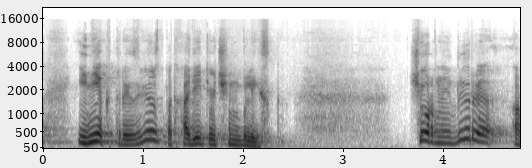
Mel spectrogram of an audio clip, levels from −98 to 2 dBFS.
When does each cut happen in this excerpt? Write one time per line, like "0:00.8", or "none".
0:01.2

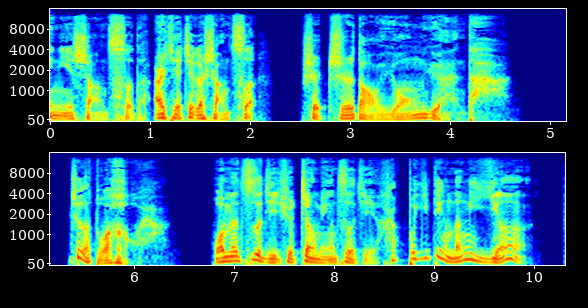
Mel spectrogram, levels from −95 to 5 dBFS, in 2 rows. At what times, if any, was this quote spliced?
none

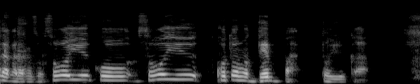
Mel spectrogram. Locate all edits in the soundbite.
0:02.1

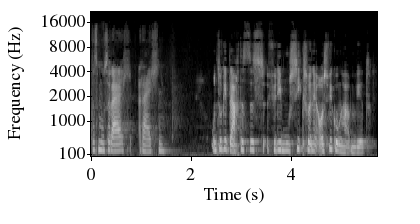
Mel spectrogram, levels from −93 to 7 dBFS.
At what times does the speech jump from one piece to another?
0:02.5

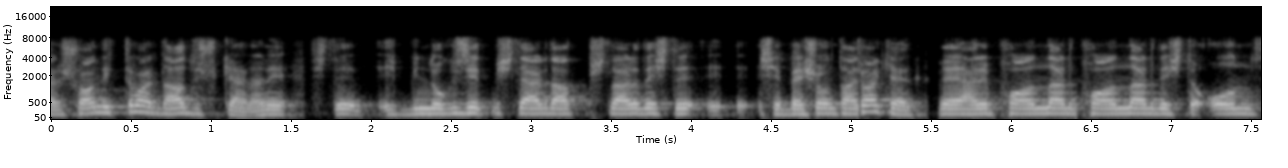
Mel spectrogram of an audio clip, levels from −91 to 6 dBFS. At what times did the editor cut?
0:01.6
0:05.0
0:05.5
0:06.4

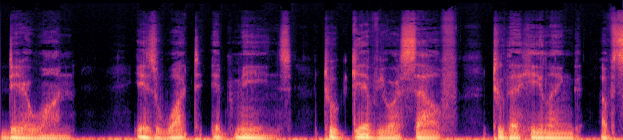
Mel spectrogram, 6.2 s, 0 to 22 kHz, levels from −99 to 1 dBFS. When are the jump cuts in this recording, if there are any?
none

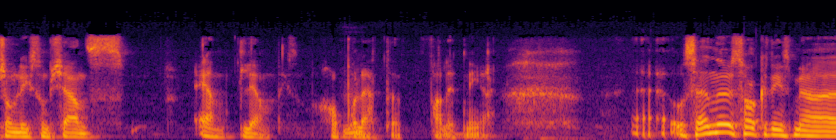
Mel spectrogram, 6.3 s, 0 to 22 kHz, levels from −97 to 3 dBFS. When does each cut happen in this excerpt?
none

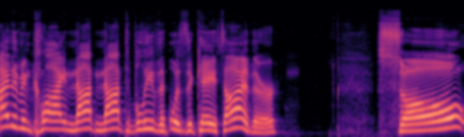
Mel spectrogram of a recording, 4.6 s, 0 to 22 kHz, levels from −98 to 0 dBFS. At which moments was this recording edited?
0:00.9
0:01.7
0:03.0

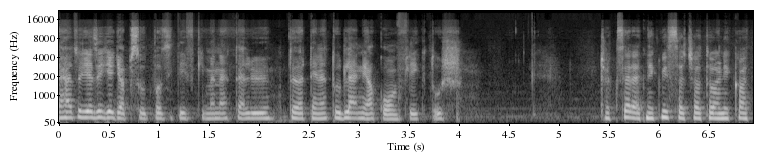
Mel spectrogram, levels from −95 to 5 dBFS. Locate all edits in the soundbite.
none

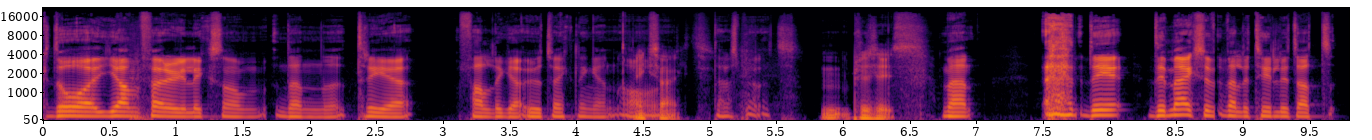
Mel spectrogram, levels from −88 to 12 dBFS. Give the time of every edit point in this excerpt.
0:01.7
0:05.7
0:07.7
0:08.2
0:08.8

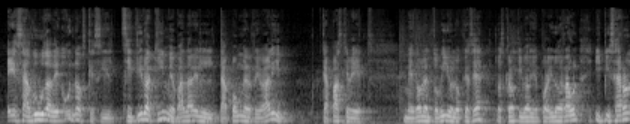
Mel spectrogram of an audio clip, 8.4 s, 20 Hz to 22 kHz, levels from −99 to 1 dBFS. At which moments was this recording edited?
none

